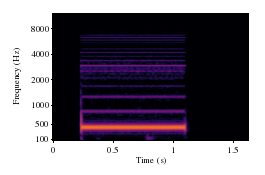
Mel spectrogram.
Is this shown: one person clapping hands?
no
